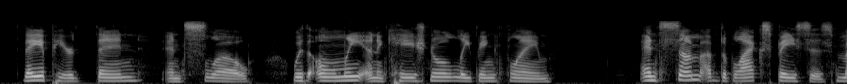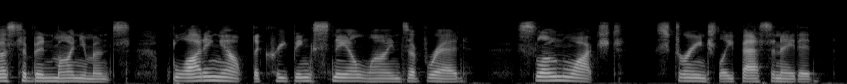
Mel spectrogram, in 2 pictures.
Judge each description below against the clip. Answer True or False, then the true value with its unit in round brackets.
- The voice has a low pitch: False (155 Hz)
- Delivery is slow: True (115 wpm)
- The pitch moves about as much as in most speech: True (3.1 semitones)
